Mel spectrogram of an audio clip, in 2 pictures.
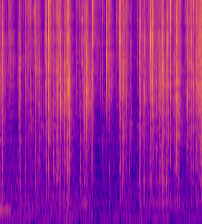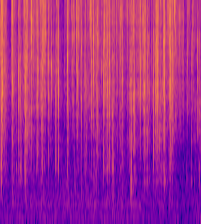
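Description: Foil wrapper of a Pokémon trading card booster pack crinkling in the hands as it is torn open across the top, a continuous dense crackle.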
